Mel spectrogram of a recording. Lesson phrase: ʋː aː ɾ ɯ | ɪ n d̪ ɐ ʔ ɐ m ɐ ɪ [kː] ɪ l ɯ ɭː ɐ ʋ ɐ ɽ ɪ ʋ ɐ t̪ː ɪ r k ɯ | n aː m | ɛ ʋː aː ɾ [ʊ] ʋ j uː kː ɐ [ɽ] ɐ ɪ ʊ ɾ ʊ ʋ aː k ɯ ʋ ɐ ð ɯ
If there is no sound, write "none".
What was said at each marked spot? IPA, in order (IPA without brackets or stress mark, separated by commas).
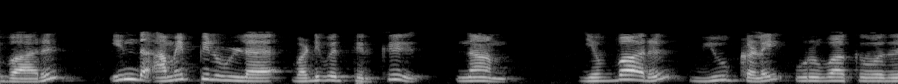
pː, ɯ, ɭ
